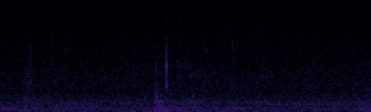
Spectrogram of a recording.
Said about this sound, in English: It's raining again.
